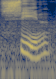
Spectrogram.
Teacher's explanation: একটু সামনে আগাইলে জিব্বারটা একটু হালকা হয়ে যায়, মাঝখান থেকে বাতাস বের হয়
